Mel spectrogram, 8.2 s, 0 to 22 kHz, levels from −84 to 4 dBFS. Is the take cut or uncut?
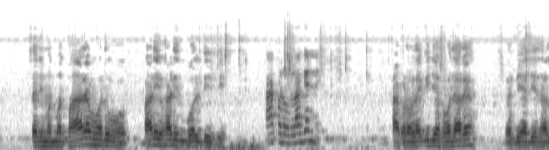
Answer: uncut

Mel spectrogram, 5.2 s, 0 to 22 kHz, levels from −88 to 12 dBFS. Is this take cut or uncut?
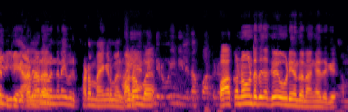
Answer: uncut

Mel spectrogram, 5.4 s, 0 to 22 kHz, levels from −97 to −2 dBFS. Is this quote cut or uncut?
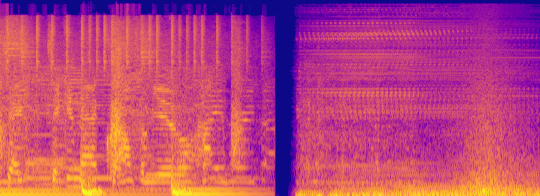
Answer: uncut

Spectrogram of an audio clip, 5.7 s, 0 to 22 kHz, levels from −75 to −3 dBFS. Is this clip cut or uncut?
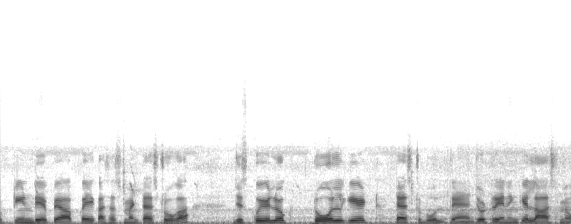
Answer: uncut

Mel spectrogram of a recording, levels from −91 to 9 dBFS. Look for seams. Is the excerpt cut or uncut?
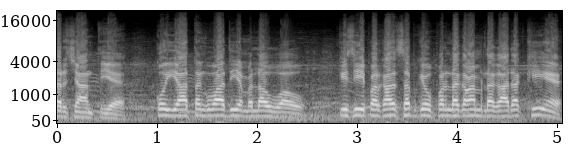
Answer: uncut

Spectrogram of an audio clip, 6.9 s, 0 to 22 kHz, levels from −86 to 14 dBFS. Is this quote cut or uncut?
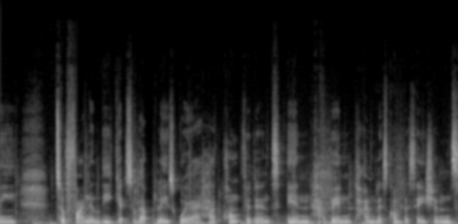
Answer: uncut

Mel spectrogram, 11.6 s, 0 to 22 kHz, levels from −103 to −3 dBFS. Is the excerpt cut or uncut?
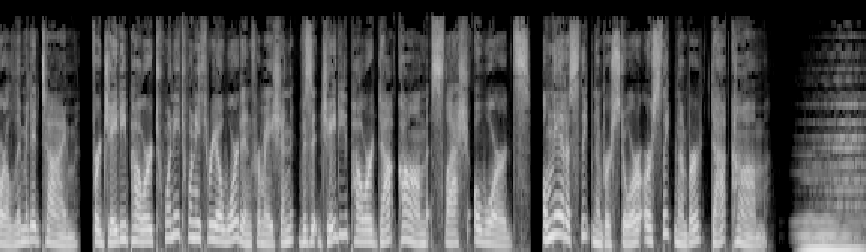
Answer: cut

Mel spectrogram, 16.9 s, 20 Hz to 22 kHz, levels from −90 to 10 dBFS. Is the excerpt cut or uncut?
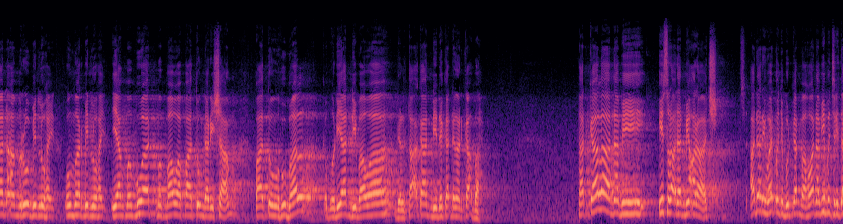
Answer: cut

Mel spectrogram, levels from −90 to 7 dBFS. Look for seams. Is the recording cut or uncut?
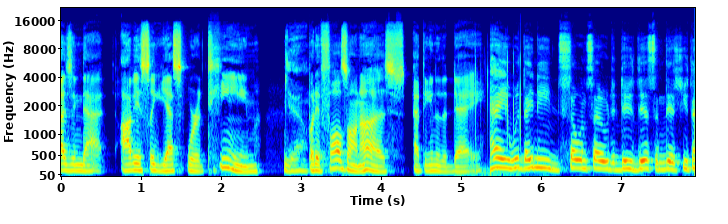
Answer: cut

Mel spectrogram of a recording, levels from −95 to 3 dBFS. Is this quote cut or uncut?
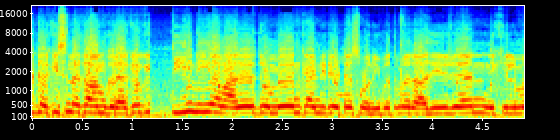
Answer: uncut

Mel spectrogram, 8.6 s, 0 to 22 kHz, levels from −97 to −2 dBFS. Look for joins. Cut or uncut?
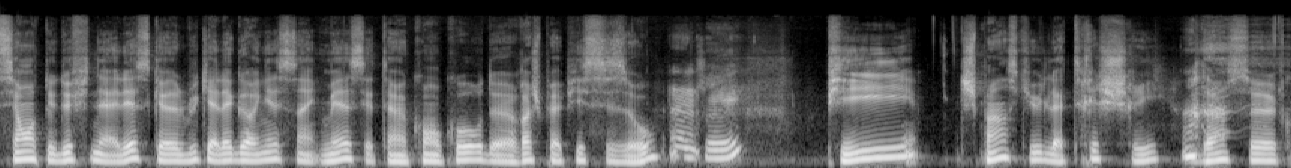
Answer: uncut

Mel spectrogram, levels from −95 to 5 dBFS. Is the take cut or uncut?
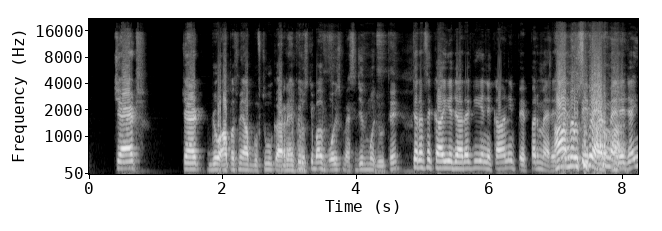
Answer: cut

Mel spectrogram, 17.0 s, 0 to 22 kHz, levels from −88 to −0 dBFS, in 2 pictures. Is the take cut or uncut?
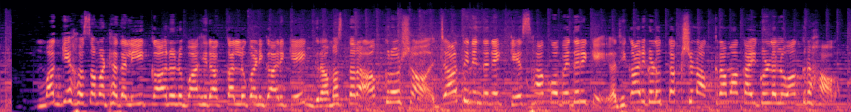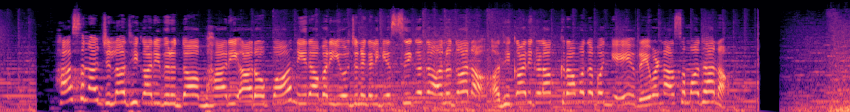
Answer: cut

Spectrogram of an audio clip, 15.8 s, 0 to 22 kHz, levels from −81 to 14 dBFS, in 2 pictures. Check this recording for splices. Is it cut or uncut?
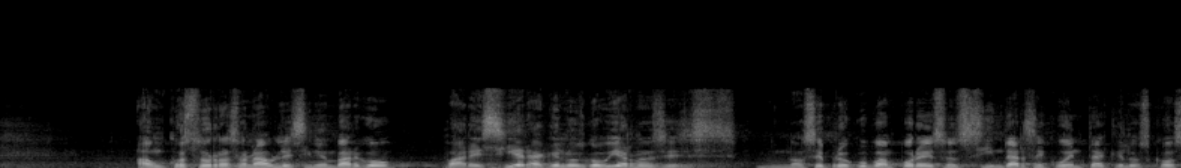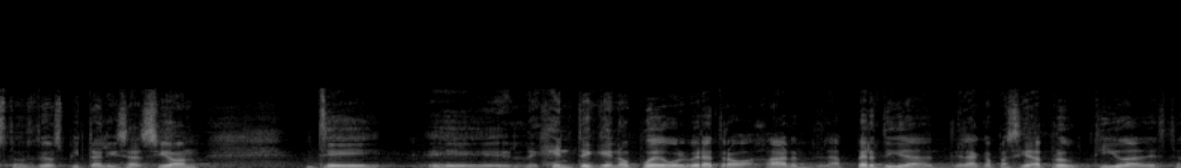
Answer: uncut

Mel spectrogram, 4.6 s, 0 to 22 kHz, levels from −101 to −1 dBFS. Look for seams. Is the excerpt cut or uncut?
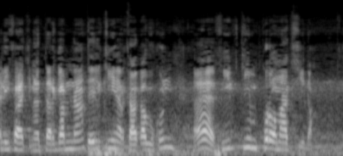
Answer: cut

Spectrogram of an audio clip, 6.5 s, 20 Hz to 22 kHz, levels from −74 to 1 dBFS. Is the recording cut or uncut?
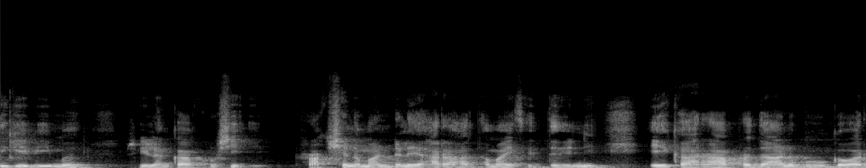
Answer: uncut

